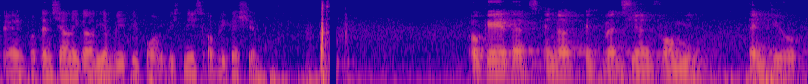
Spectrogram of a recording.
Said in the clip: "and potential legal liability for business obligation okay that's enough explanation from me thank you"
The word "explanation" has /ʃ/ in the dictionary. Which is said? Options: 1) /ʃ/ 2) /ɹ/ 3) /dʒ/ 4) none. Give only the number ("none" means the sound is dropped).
4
